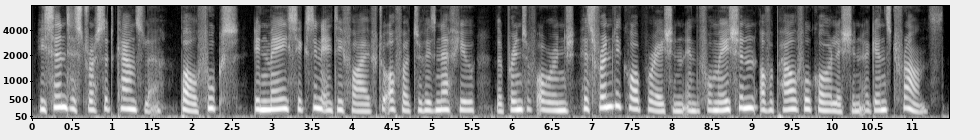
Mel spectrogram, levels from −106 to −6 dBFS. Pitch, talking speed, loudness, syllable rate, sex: 230 Hz, 175 wpm, -16 LUFS, 5.4 syllables/s, female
